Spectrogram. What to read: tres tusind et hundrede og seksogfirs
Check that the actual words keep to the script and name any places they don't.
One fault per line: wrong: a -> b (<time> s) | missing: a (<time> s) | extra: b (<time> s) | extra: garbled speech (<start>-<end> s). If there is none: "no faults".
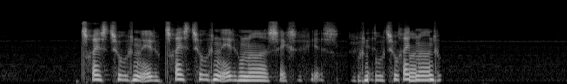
extra: tres tusind et (1.6 s)
extra: garbled speech (3.5-4.4 s)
